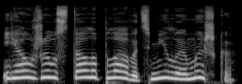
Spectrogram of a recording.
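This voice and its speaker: A woman's voice: high voice, fairly even intonation, moderate pace, dark tone, no echo, studio quality, pitched above the performer's own voice, lightly acted. A woman voicing a polite, chatty, fretful little girl in a storybook reading, sounding eager and apologetic.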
